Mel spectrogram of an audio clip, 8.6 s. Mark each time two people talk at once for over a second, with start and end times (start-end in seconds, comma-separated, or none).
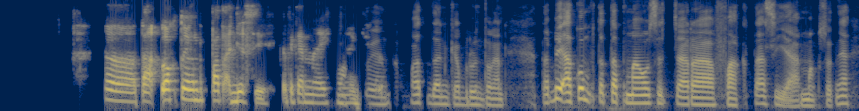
none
